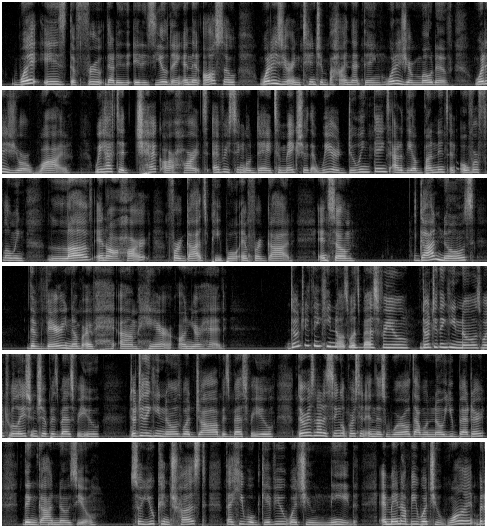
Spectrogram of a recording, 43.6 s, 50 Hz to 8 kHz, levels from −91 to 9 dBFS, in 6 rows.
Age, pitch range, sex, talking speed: 10-29, 210-245 Hz, female, 195 wpm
